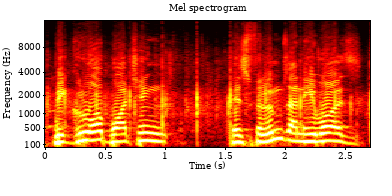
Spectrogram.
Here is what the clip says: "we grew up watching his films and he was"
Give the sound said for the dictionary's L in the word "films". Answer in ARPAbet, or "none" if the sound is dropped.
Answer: L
